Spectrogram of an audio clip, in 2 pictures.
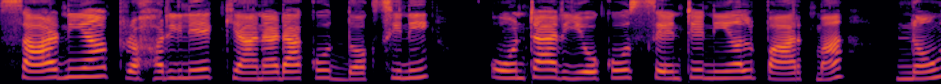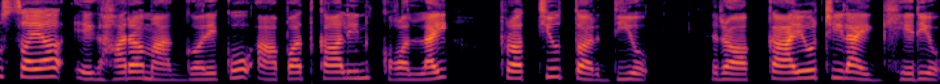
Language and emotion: Nepali, neutral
